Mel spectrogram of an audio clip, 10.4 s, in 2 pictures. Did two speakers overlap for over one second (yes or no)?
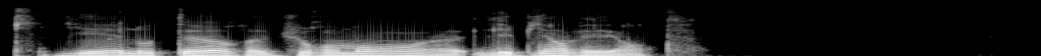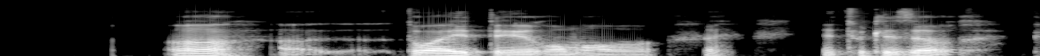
no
